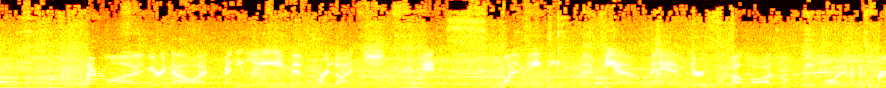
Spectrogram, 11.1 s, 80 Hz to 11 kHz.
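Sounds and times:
low traffic hum: 0.0s - 11.0s
people talking: 1.1s - 11.0s.

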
